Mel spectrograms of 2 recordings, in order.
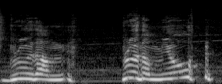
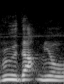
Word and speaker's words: Brew the Mule: It's Brew the Mule. Okay, I said Brew That Mule. Okay, I'm sorry. It's Brew the Mule. Okay, I'm sorry, 13. I completely mispronounced that.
